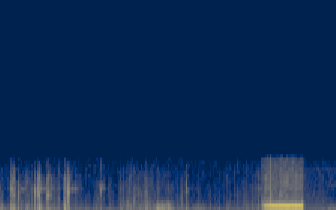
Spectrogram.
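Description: A telephone being dialled: a quick run of short clicks and taps, then one loud, steady, mid-pitched tone lasting about half a second.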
